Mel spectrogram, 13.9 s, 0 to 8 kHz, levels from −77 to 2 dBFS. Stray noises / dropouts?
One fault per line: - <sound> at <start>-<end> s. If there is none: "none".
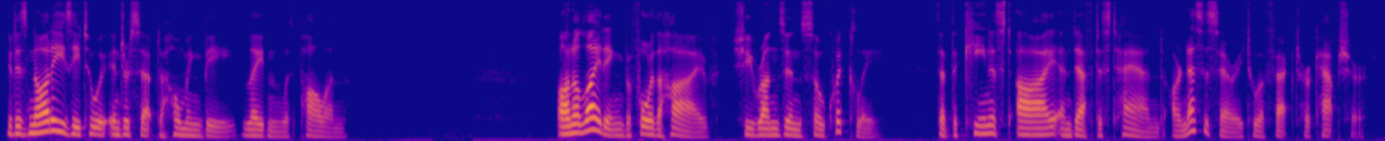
none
